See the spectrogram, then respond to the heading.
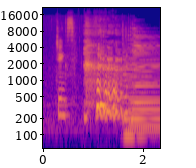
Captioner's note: laughing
